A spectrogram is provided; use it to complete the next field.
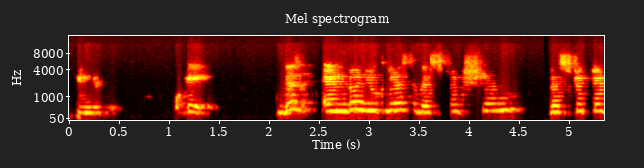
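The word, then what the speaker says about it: HindIII: See, many people pronounce it in a very different way. I prefer hind. I don't know. It's easy to say.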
